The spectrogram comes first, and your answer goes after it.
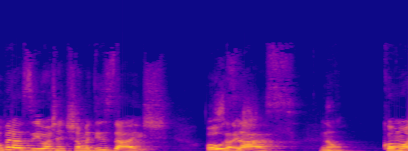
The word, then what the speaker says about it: Zaz: e o M, você tem que terminar a pronúncia, senão vai ficar Zaz, né? Vai, então, pode ir. Zaza.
